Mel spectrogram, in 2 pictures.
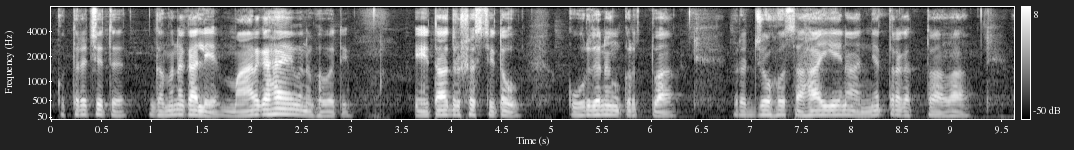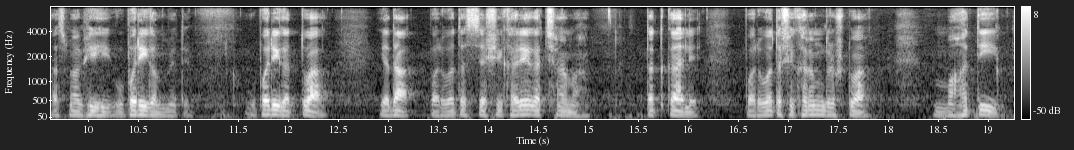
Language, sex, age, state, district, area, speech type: Sanskrit, male, 18-30, Maharashtra, Nashik, urban, spontaneous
